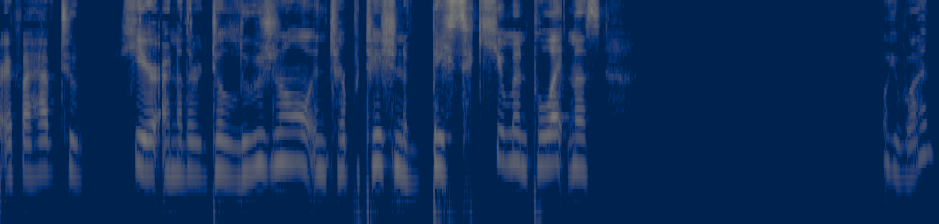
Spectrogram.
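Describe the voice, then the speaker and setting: A young woman playing a teasing, sarcastic tomboy gamer friend in an acted ASMR roleplay, with expressive sighs and laughter. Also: mid-range voice, natural voice. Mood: uneasy, exasperated. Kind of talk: acted ASMR roleplay, one-sided conversation.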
